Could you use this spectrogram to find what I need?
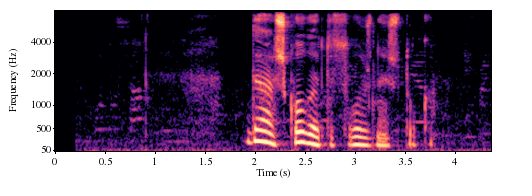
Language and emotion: Russian, sad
